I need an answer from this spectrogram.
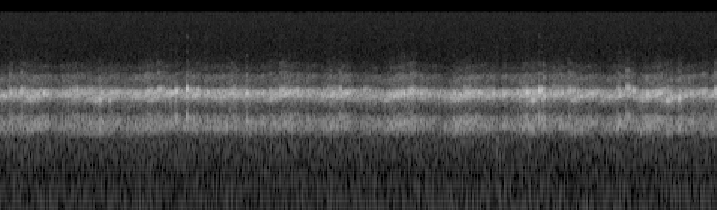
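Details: Many frogs calling together in a spring wetland, recorded live: thick, continuous croaking chorus of rapid overlapping pulses, two steady pitch bands humming on without pause, slight swells in loudness.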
